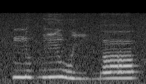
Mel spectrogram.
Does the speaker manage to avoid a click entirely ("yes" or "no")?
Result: yes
